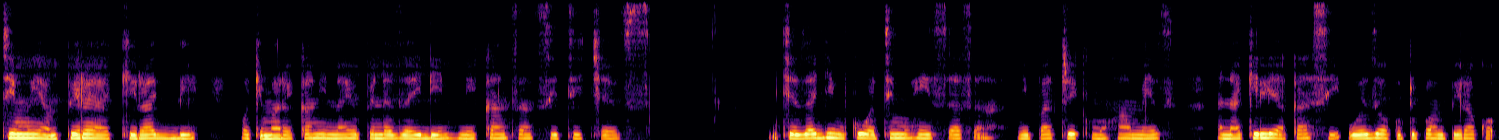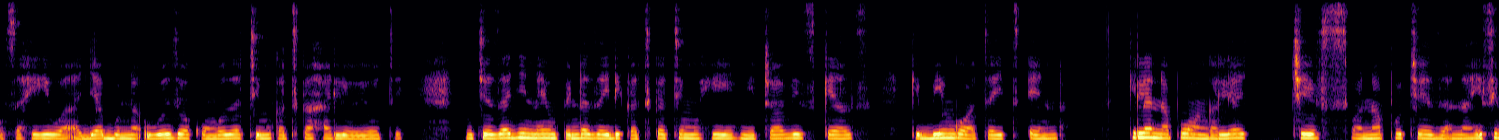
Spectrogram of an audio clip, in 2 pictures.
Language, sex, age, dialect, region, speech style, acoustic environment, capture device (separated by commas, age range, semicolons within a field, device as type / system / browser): Swahili, female, 25-34, Kenya - Mombasa, Kenya, focused; relaxed, silence, mobile / Linux / Chrome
